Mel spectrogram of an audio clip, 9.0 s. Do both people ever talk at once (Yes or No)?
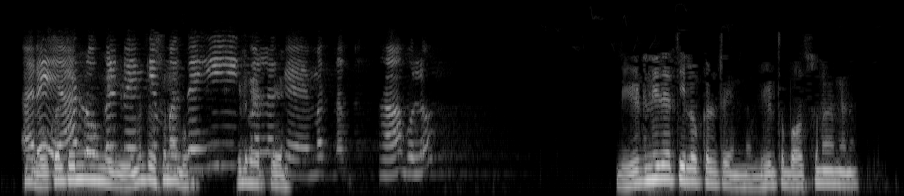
Yes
